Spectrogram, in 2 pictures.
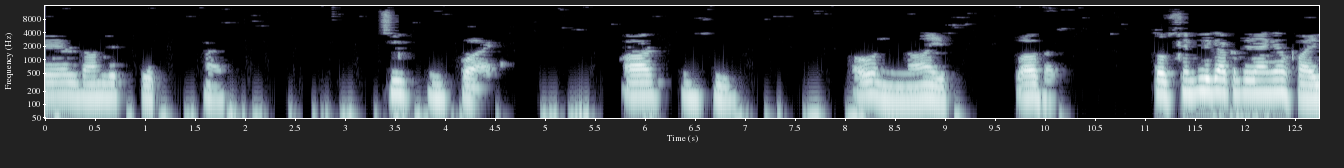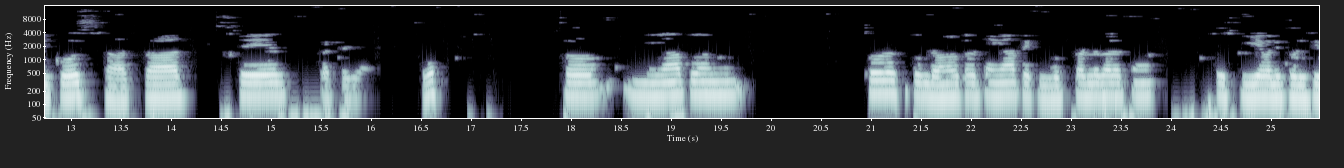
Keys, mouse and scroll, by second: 0.7 g, 1.5 KP_3, 2.5 shift+z, 2.7-3.0 scroll down 2, 3.4 g, 5.8 r, 7.3-8.1 scroll down 5, 8.2 scroll down 2, 8.5-10.9 middle drag, 10.9 scroll down 1, 11.2 KP_1, 12.9 ctrl+shift+s, 13.6 ctrl+shift+s, 14.0 ctrl+shift+s, 14.5 ctrl+shift+s, 14.8 ctrl+shift+s, 15.9 shift+middle click, 16.0-18.3 scroll up 9, 16.5 shift+middle click, 16.7 Tab, 17.3 shift+middle click, 17.8 shift+z, 18.3 shift+middle click, 18.5-18.9 scroll up 1, 18.9 shift+middle click, 19.2-20.2 scroll up 1, 20.2 g, 20.9 s, 21.8 shift+middle click, 22.1-23.0 scroll up 1, 23.0 ctrl+r, 23.6 shift+z, 24.0-24.4 scroll down 3, 24.4 s.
